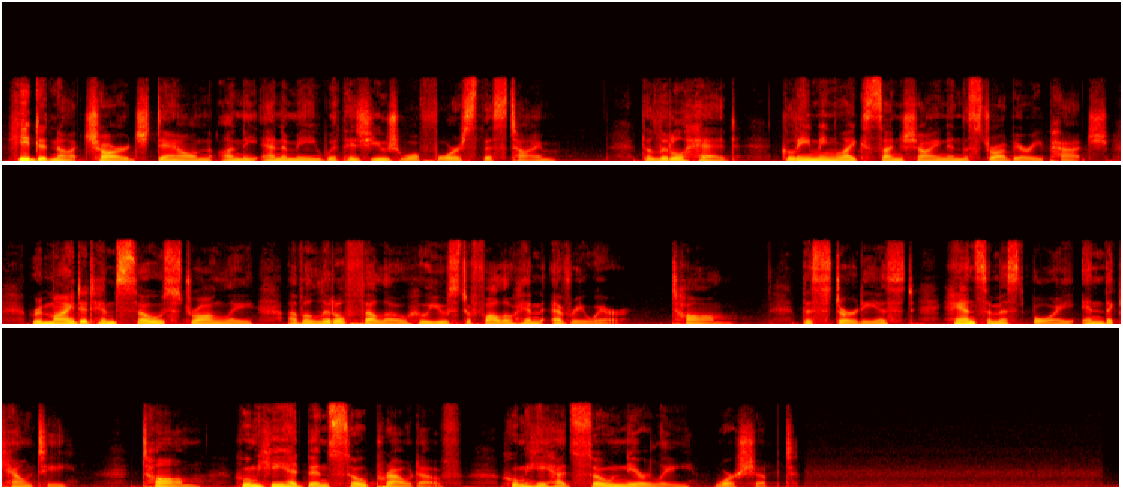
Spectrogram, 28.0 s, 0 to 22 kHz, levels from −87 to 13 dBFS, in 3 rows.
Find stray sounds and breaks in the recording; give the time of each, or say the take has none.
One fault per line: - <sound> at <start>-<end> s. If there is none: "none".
none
